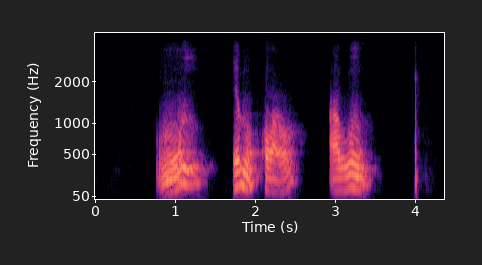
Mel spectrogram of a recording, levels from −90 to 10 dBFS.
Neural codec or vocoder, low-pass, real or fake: codec, 24 kHz, 1 kbps, SNAC; 3.6 kHz; fake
